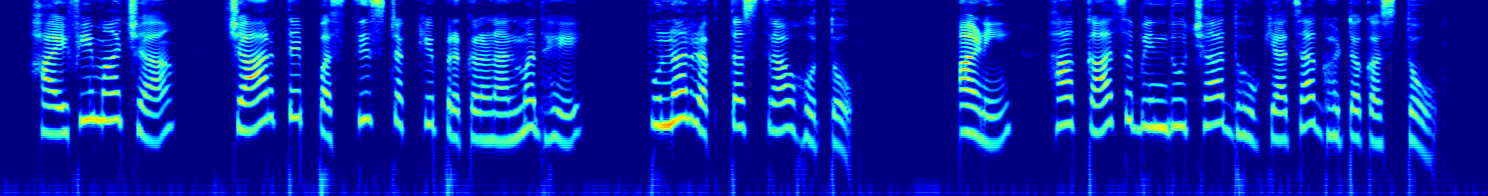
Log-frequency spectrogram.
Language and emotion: Marathi, neutral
